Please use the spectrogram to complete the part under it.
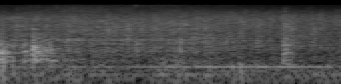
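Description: Sausage fries in a pan with a soft, even sizzle and occasional faint clinks, quiet and steady with no talking.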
